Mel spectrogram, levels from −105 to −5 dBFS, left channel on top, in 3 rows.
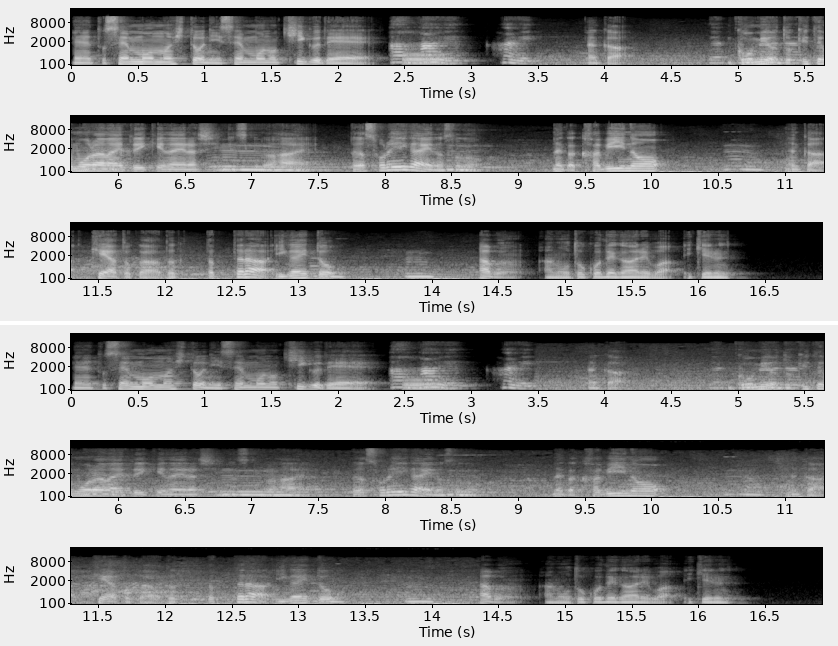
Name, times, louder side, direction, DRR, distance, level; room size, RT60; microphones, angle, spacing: voice 1, 0.0-2.8 3.9-4.2 4.9-7.4 7.7-8.7 9.3-10.1 11.0-13.3 14.4-16.2, left 4 dB, 70° left, 0.7 m, -28 dB
voice 2, 2.4-2.9 3.2-3.5 4.8-6.1 6.7-7.7 8.5-9.0 10.5-11.0 13.1-13.4 13.8-14.2, left 2 dB, 25° left, 1.3 m, -32 dB
sound 1, 3.5-14.4, right 2 dB, 45° right, 1.1 m, -39 dB
14.5 x 8.9 x 4.0 m
head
